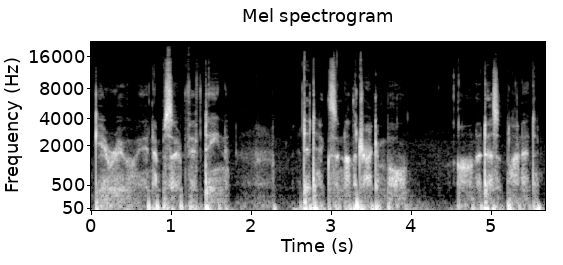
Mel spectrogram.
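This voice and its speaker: A man whispering an ASMR trivia recap as host, hushed and unhurried, with hesitant pauses between short phrases.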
